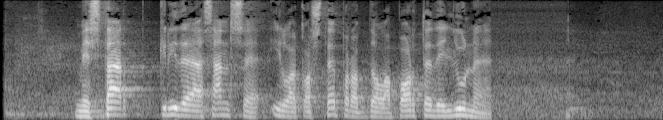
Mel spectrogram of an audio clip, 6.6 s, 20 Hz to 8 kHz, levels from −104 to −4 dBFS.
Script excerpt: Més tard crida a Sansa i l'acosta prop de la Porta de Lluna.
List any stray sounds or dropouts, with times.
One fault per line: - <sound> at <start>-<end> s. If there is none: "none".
none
